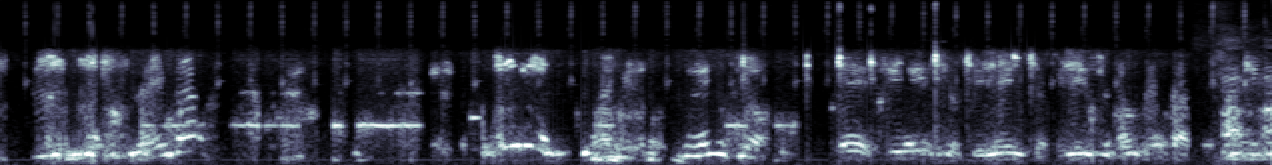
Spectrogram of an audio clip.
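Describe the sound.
A steady, quick clock ticking runs through the whole stretch as a countdown timer for answering a quiz question, its crisp regular ticks continuing under people talking over it.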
